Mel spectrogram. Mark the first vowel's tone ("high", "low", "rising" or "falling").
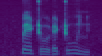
falling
